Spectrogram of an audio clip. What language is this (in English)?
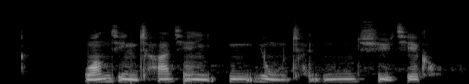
Chinese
